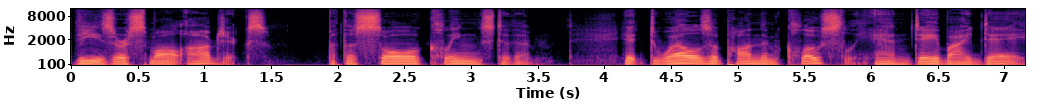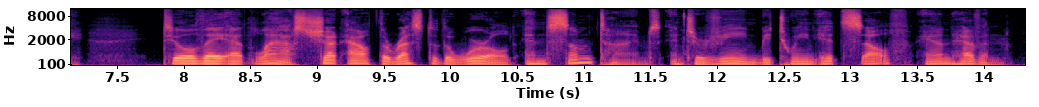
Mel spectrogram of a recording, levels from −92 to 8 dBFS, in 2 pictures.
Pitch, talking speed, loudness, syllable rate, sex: 105 Hz, 155 wpm, -21 LUFS, 4.2 syllables/s, male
